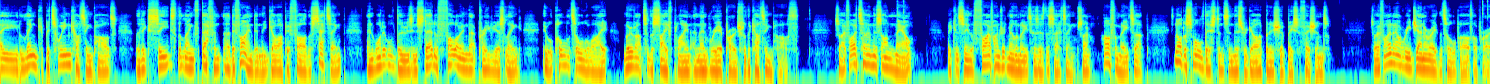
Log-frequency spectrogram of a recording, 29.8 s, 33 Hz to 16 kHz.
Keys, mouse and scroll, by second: 18.0 click, 29.7-29.8 drag.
